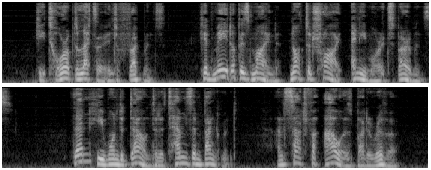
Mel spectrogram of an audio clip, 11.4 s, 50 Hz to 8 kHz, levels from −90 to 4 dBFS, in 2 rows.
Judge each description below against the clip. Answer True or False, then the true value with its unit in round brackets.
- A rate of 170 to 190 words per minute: True (180 wpm)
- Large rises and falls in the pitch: True (7.2 semitones)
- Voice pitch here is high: False (140 Hz)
